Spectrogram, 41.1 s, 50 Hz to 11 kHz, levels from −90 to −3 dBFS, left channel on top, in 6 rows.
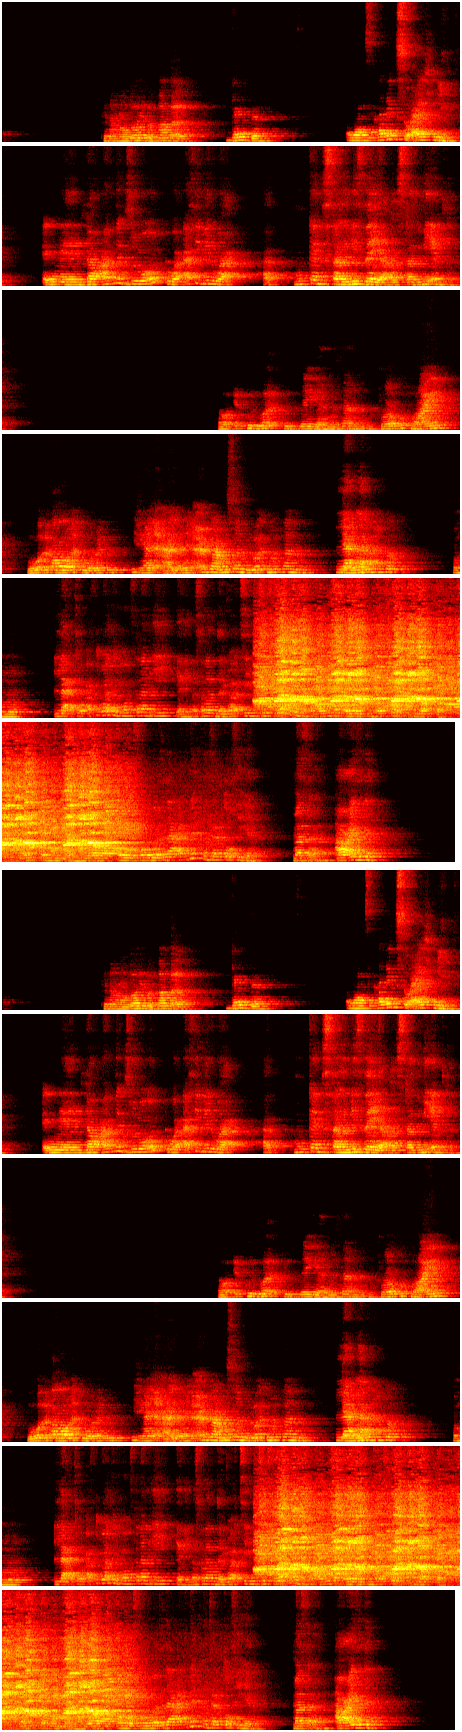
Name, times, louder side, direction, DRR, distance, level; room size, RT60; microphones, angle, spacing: voice 1, 1.5-2.8 17.0-20.4 21.0-25.2 25.7-26.5 27.4-27.7, right 1 dB, ahead, -10 dB, 0.3 m, -34 dB
voice 2, 3.4-4.0 5.2-6.9 7.5-10.4 10.8-10.9 11.2-13.7 21.3-21.7 25.6-26.1 28.3-38.2 38.7-39.9, left 1 dB, 20° right, -6 dB, 0.8 m, -32 dB
sound 1, 31.2-36.4, left 2 dB, 35° left, 1.0 m, -21 dB
2.9 x 2.4 x 2.3 m, 0.99 s
head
